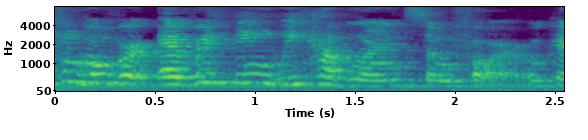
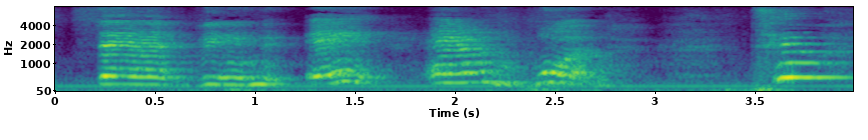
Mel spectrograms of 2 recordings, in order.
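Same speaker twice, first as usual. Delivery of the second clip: dance count; much slower than usual. Shown as a demonstration. Dance teacher leading a recap from the top, rhythmic counting.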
